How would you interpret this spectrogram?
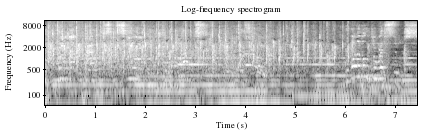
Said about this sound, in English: Let me give a round of applause to those.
